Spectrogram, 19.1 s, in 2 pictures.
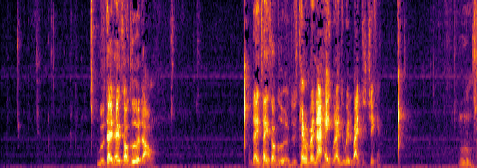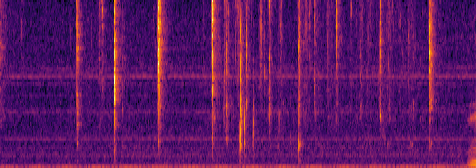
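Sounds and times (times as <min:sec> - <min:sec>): wet chewing mouth sounds: 0:13.7 - 0:18.4.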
